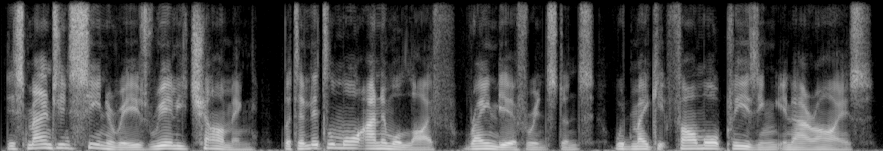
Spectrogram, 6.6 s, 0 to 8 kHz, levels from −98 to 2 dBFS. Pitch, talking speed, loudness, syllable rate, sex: 130 Hz, 200 wpm, -20 LUFS, 5.9 syllables/s, male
